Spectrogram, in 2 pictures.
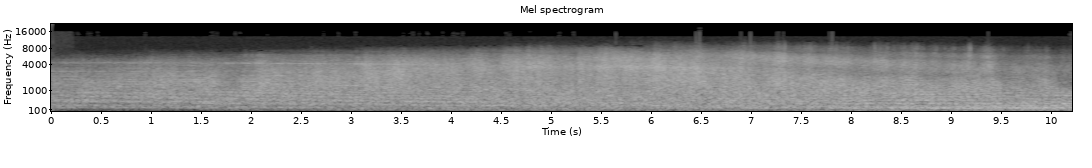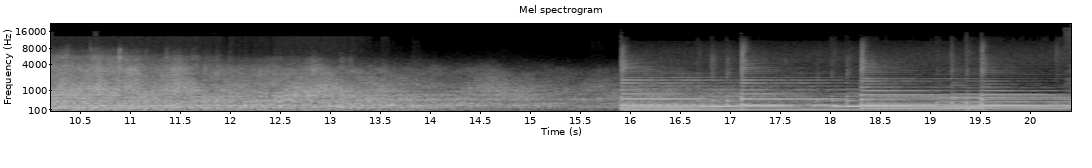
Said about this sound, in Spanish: El umbral de dolor se establece en los 130 decibelios y por encima de ese nivel encontramos el ruido del despegue de un avión.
